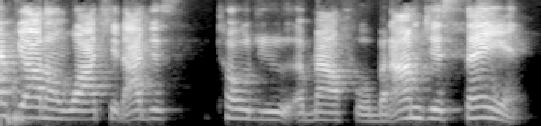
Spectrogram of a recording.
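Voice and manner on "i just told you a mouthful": ordinary talk, nothing marked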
